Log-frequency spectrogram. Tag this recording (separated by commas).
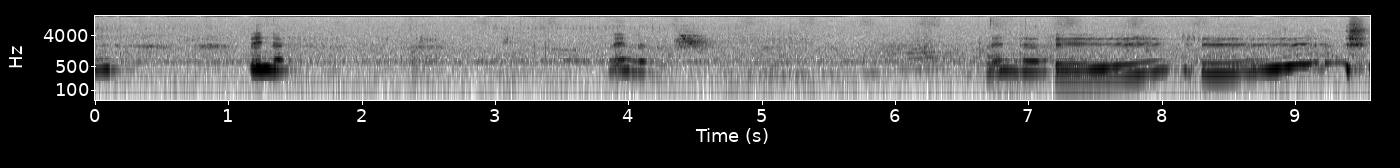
Speech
